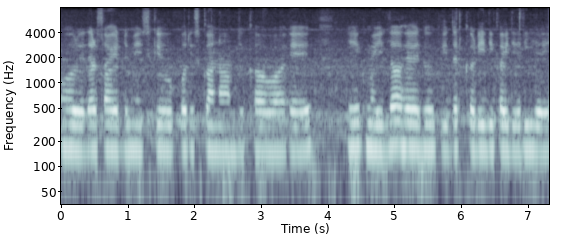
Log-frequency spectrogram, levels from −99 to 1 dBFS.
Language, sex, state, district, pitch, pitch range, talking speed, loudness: Hindi, male, Rajasthan, Bikaner, 155 Hz, 155-160 Hz, 170 wpm, -16 LUFS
